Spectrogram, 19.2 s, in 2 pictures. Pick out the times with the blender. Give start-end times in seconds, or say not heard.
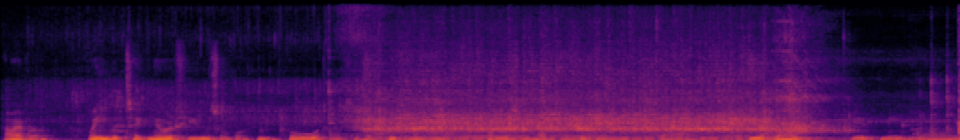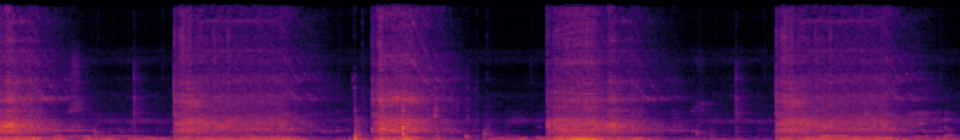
3.5-19.1.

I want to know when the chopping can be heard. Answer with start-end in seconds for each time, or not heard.
12.9-14.4.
